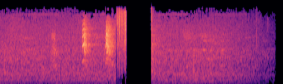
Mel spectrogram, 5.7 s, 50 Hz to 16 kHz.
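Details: Malabar pied hornbill from a large noisy flock of more than 10 birds near a river at Ganeshgudi, Western Ghats, feeding and flying tree to tree: two loud, harsh cackling notes about half a second apart over steady hiss.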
